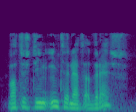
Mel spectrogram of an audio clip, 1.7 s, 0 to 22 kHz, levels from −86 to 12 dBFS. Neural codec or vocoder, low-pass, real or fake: none; 7.2 kHz; real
